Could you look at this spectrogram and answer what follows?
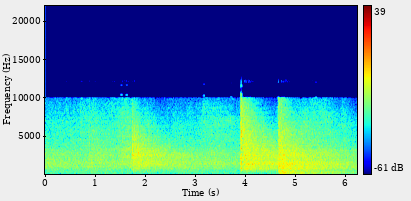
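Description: Ice hockey play in a rink: three sudden loud hits, the last two about a second apart and the last the loudest, each ringing out and dying away slowly over steady rink noise.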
